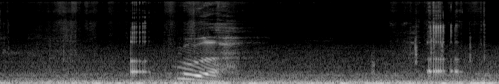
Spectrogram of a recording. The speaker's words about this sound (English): Pardon me, I have to burp.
